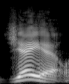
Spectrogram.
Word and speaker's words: Jael: Which kind of reminds me of when we lived in southwest Georgia and everybody pronounced Gail, Gail. Okay, but this is Jael.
